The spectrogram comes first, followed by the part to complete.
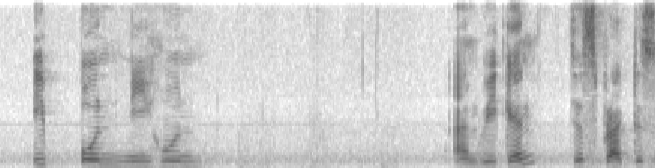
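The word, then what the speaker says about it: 二分: So after me you could repeat ippun, nihun, nihun, and fa over here is actually how you blow air out. If you cannot say that, you can always say hun, it doesn't matter.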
